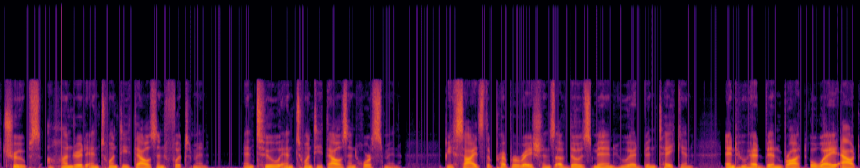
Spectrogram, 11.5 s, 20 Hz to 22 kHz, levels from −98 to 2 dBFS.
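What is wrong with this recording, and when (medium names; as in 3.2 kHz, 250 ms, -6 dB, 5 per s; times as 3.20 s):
crackle 12 per s -33 dBFS
0.82 s: pop -10 dBFS
7.61 s: dropout 2 ms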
